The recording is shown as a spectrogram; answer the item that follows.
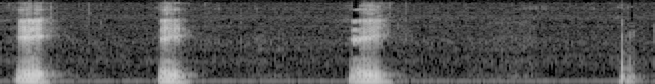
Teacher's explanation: the final position of the lips is stretched side to side like E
